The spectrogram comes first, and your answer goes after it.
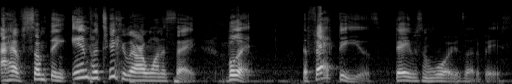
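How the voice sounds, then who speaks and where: A woman with an American accent, animated and playful in tone, talking very fast with big swings in loudness. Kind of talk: casual banter podcast chat. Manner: animated, playful.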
